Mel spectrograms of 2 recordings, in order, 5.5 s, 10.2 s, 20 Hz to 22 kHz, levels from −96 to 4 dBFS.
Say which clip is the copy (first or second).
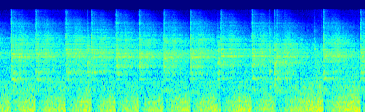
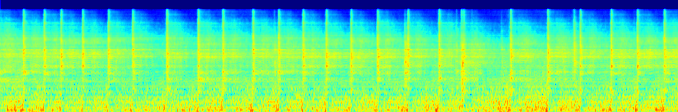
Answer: second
